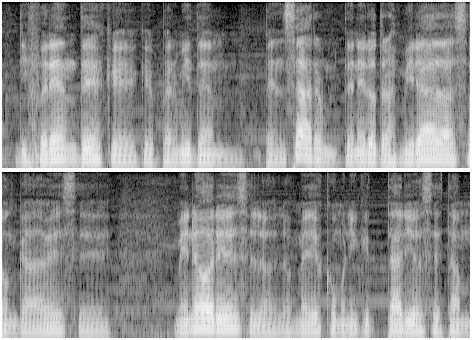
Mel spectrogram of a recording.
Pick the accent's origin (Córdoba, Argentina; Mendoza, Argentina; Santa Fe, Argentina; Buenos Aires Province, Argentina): Buenos Aires Province, Argentina; La Plata; digamos, para quienes somos de acá de La Plata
